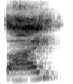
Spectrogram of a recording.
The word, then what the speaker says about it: tae: É escrito tai, mas pronuncia-se T, que significa que, normalmente, né, generalizou dizer que tai é pé.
